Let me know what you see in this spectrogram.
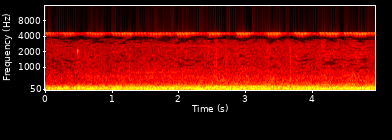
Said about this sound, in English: I'd like to compliment the Crickets again, though. They are 2 for 2, doing a fine job today. Very timely.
